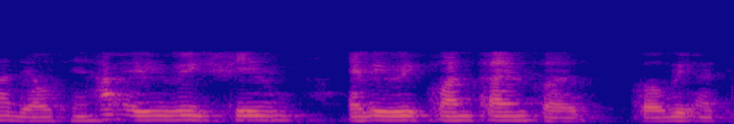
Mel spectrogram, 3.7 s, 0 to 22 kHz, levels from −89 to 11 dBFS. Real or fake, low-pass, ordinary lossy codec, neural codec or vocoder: fake; 7.2 kHz; AAC, 16 kbps; codec, 16 kHz in and 24 kHz out, 2.2 kbps, FireRedTTS-2 codec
